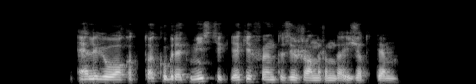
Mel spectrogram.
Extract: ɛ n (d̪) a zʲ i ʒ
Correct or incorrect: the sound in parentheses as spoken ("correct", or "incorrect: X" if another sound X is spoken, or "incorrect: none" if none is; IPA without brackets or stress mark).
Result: incorrect: t̪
